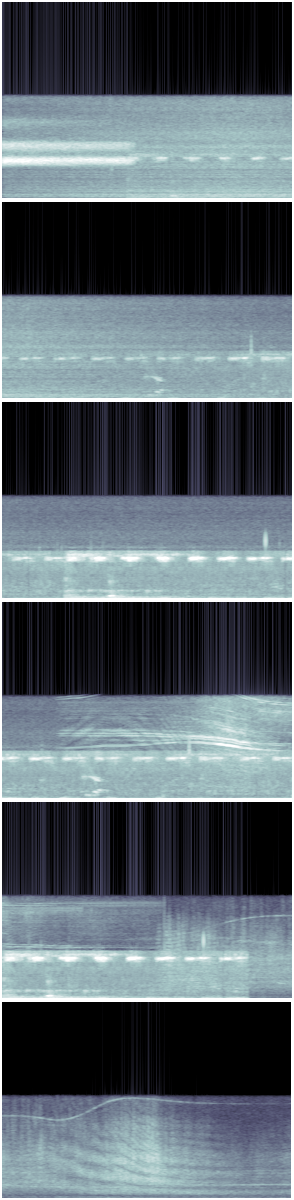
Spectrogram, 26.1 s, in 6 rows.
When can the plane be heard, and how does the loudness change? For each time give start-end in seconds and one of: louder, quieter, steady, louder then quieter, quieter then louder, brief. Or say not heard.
0.0-26.0 quieter.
